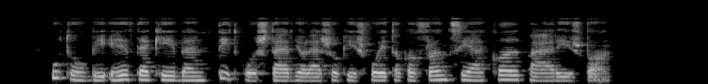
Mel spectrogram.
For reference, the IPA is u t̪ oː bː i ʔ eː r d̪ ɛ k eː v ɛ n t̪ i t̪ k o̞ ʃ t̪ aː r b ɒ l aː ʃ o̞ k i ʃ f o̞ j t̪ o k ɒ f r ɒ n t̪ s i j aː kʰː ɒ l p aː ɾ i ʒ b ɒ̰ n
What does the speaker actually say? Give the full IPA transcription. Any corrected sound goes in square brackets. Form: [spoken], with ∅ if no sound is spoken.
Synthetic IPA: u t̪ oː bː i ʔ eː r d̪ ɛ k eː [b] ɛ n t̪ i t̪ k o̞ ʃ t̪ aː r [ɟ] ɒ l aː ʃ o̞ k i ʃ f o̞ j t̪ [ɒ] k ɒ f r ɒ n t̪ s i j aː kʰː ɒ l p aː ɾ i ʒ b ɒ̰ n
